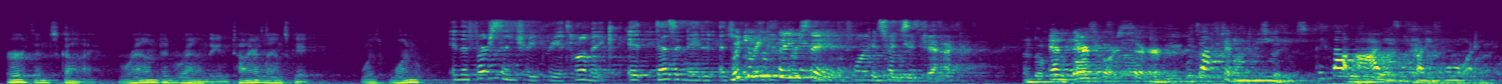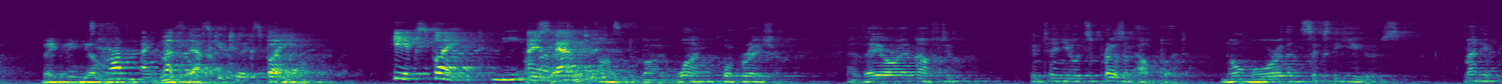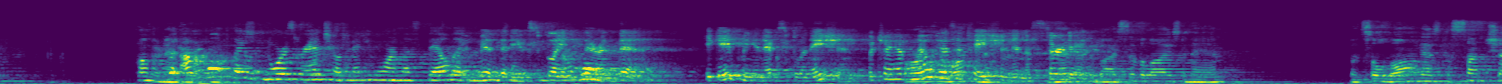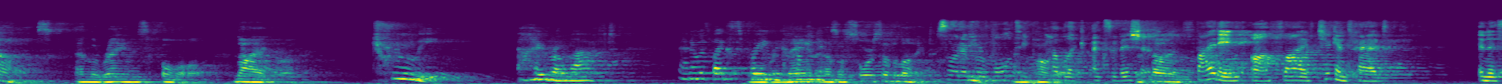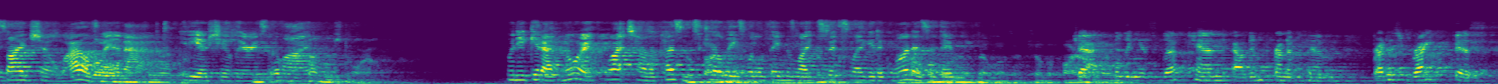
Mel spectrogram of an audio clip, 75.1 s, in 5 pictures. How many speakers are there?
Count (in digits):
6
